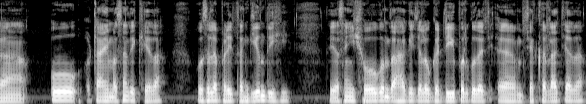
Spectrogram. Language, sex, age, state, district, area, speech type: Dogri, male, 60+, Jammu and Kashmir, Udhampur, rural, spontaneous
